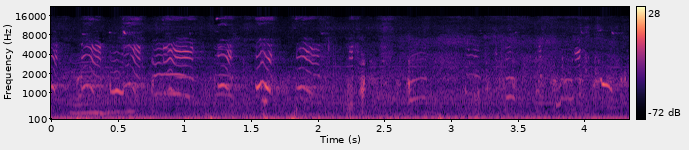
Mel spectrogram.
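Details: Labrador Retriever puppies, five weeks old, one of a litter of six, play in water in a baby pool; a steady stream of thin, high whines and squeaks, each arching up and down, over a faint background hum.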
